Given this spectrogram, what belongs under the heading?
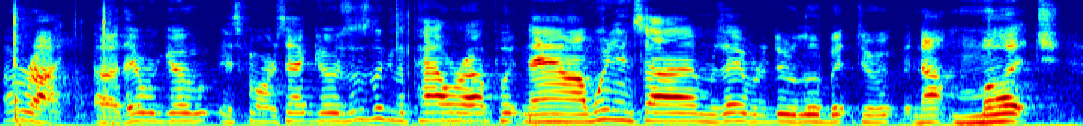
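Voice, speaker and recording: Higher-pitched man, casual, noisy recording. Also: steady tone, a little fast, hardly any pauses, lo-fi sound. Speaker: radio repair shop host and technician. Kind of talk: casual hands-on demo narration. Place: repair shop workbench. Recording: clearly noisy shop recording.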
